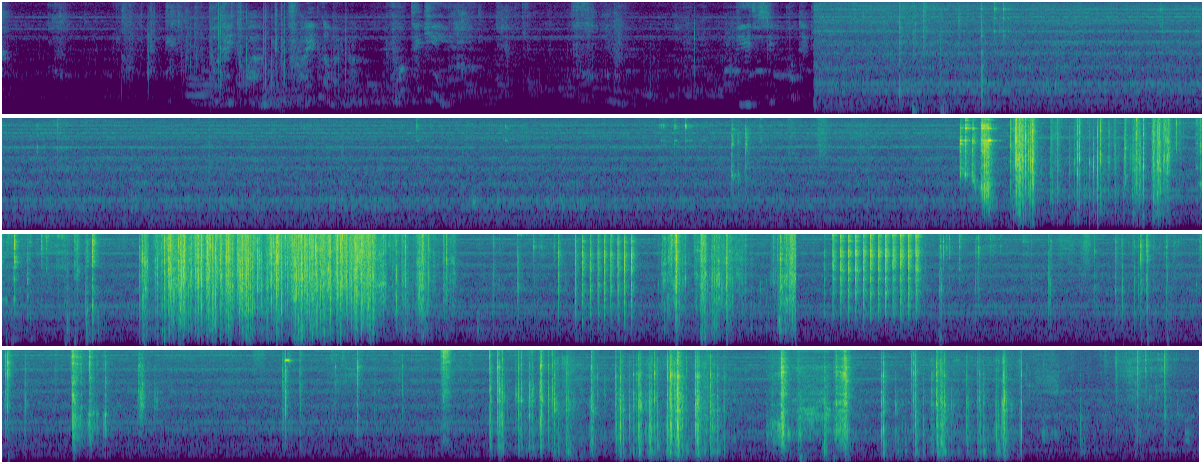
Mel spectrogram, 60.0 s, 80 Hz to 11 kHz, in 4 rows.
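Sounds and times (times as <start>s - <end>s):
rustling: 31.7s - 35.7s.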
